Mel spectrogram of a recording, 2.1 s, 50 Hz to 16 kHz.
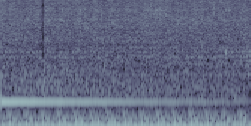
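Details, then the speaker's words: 2006 Chevy Silverado 1500 4.8 V8 just after oil pressure sending unit replacement: deep even idle rumble with a faint steady whine, no knocks or misses, building 40 psi oil pressure; normal idle. "so now it's gonna start it up and hopefully we should build oil pressure hallelujah"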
